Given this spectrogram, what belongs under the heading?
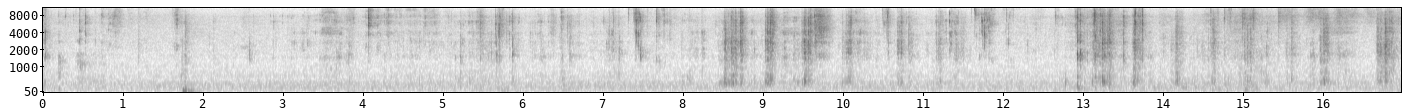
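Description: A person bites and chews food close up, with crisp crunchy bites and wet chewing in irregular bursts, louder clusters appearing midway and near the end, with no talking.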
